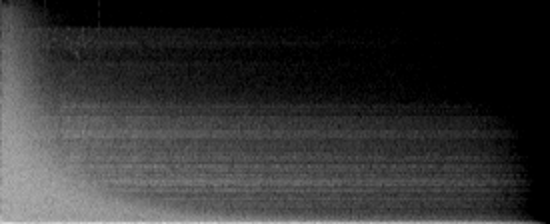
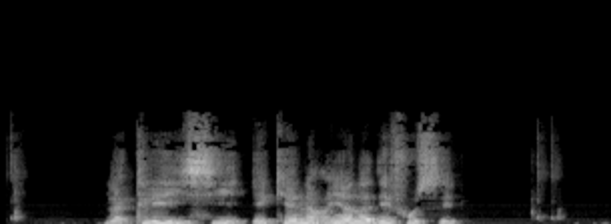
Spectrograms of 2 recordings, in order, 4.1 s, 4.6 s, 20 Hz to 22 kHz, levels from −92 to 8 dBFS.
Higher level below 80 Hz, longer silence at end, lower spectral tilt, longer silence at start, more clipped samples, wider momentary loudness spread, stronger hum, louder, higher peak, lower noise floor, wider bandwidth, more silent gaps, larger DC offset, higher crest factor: first, -20 dBFS vs -60 dBFS; second, 0.35 s vs 1.15 s; about the same, -4.5 dB/octave vs -5.5 dB/octave; about the same, 0 s vs 0.1 s; neither; first, 17 LU vs 11 LU; neither; about the same, -18 LUFS vs -19 LUFS; about the same, 0 dBFS vs -2 dBFS; second, -36 dBFS vs -73 dBFS; first, 17 kHz vs 11 kHz; neither; neither; about the same, 16 dB vs 18 dB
